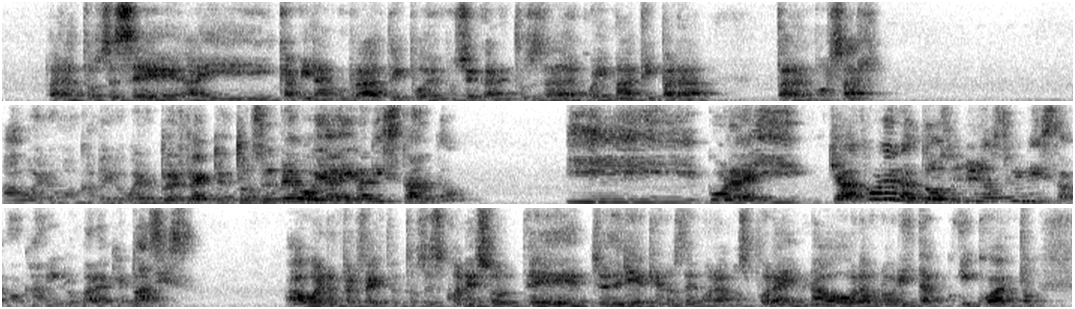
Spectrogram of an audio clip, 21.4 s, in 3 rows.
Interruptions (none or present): none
